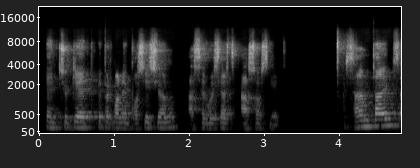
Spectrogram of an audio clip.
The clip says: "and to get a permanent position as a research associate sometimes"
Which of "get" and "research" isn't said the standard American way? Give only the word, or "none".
none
